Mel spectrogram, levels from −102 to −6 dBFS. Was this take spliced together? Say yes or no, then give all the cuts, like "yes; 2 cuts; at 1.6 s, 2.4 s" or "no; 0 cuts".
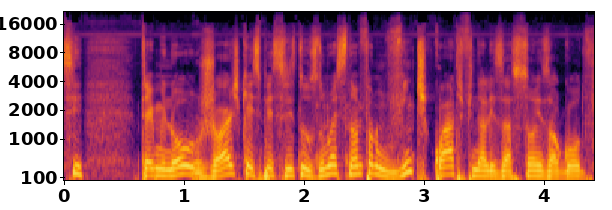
yes; 2 cuts; at 1.0 s, 2.4 s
